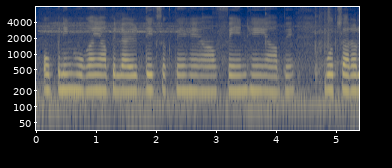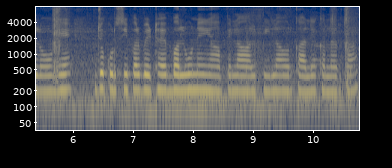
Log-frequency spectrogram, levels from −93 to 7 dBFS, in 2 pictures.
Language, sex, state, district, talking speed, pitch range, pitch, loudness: Hindi, female, Jharkhand, Jamtara, 170 wpm, 195-205 Hz, 200 Hz, -27 LUFS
